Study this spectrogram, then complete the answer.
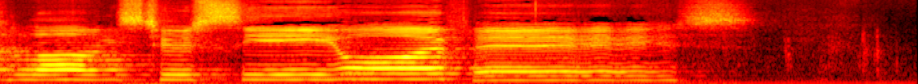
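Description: A man sings a chant into a microphone in an echoing hall.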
